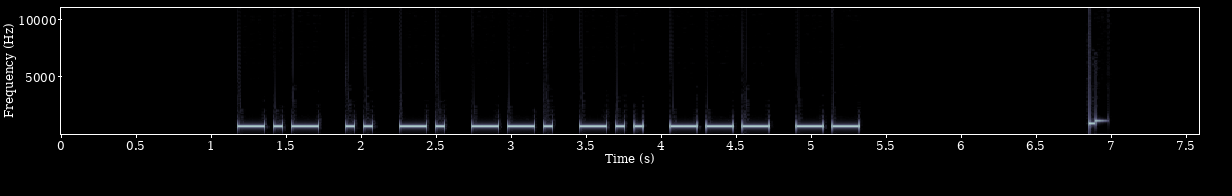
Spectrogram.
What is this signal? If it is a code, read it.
Morse code, heard as a keyed tone, about 21 wpm, 700 Hz. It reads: KINGDOM
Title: 7 Letter Words - First 3 Letters Given - 20wpm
